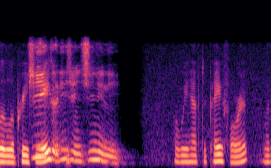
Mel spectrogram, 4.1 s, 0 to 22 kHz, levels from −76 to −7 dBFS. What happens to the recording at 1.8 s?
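At 1.8 s the speech is near the end of a stretch of suppression running from 0.76 to 2.03 s, in which the level falls away, at its deepest by around 40 dB, for roughly a second in total. The pattern points to speech suppressed in double talk: the echo canceller likely could not tell this talker from loudspeaker echo while the far side was speaking, so it attenuated both. The speech sounds dipped, dulled or cut out in pieces.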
